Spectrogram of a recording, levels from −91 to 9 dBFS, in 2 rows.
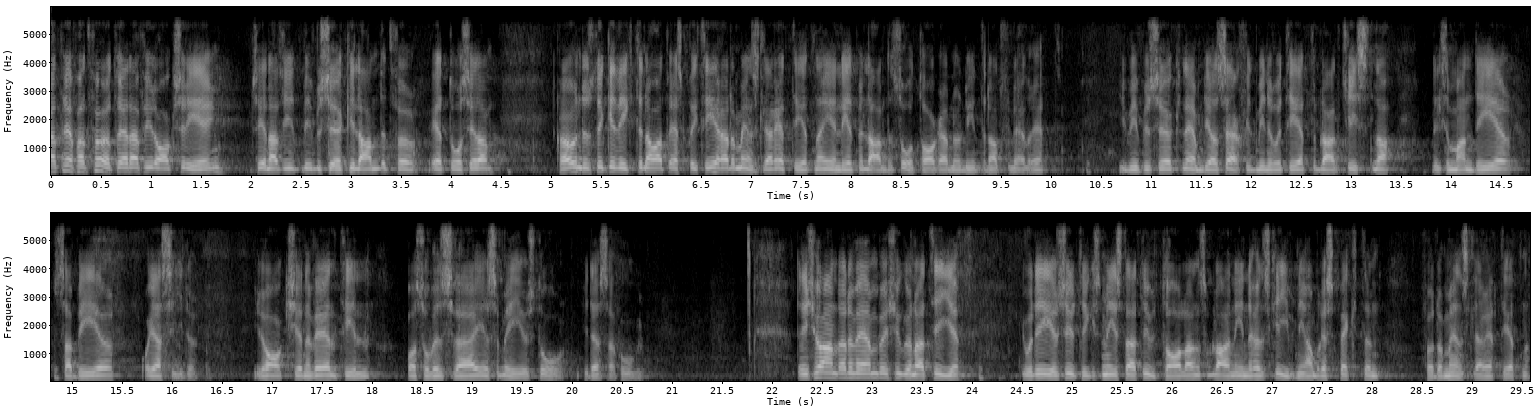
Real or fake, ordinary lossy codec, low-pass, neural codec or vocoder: fake; none; 5.4 kHz; codec, 16 kHz, 16 kbps, FunCodec, trained on Chinese and English, 50 frames a second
